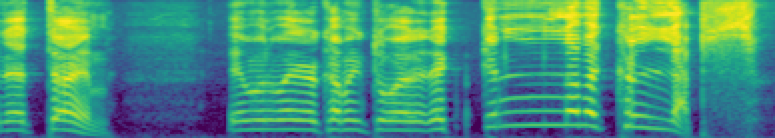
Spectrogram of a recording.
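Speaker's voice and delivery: high, loud, slow hammed-up Russian accent; mock Russian accent. Soviet comrade justifying the Afghanistan invasion, in a loud, slow mock Russian accent. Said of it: "false Russian accent".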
